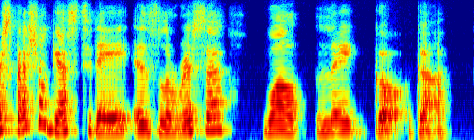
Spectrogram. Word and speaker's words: Walega: Cowa so our special guest today is Larissa Wale Gaga pronounce it for me again Larissa Clarissa walega it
